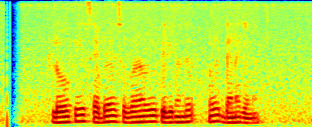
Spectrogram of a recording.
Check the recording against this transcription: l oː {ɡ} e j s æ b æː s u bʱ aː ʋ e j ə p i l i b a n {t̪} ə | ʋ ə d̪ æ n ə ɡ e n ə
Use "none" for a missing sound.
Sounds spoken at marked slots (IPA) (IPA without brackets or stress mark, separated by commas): k, d̪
